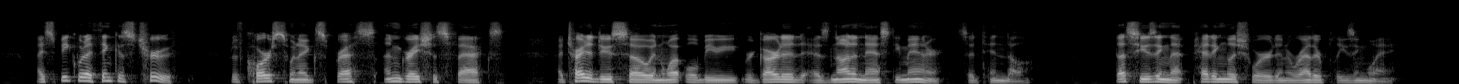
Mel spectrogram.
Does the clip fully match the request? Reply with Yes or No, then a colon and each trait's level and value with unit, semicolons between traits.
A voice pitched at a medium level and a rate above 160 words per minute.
No: low, 110 Hz; average, 175 wpm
